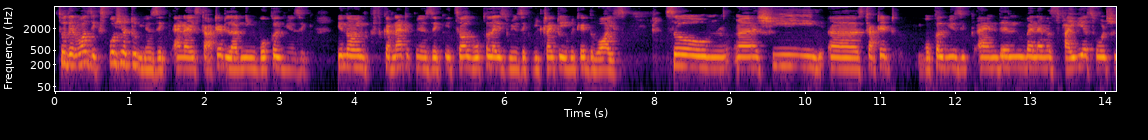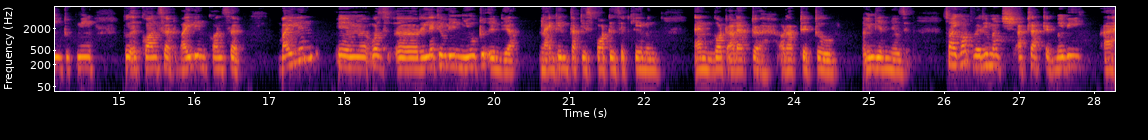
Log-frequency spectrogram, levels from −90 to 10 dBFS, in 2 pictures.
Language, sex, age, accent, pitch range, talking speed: English, female, 20-39, Indian, 160-195 Hz, 165 wpm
